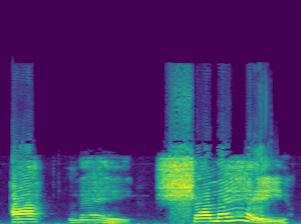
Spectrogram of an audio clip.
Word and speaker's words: chalet: Sh-a-lay, chalet, chalet. Again, if we pronounce this as ch, it'd be chalet, which doesn't make sense.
